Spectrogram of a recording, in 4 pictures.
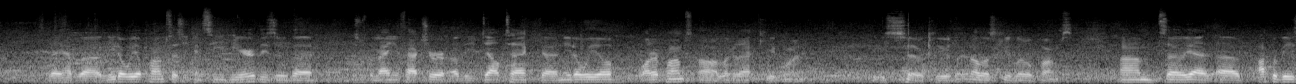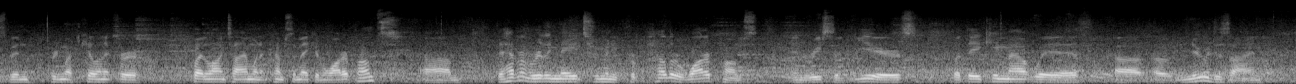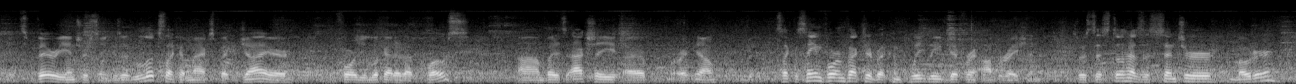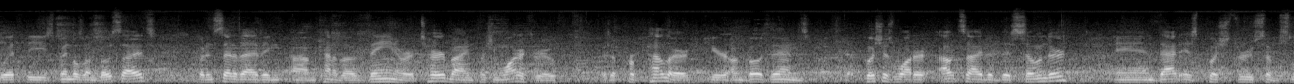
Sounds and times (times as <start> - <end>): Speech: 0.4 - 8.1, 8.7 - 51.8.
